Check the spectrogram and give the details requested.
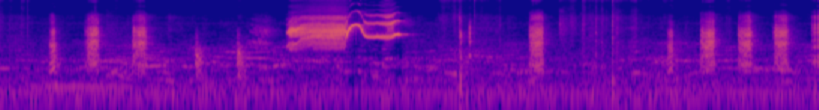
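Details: Lively Javan myna song meant to make other mynas start chattering: spaced harsh chack notes around a loud rasping burst with a looping whistle in the middle.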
